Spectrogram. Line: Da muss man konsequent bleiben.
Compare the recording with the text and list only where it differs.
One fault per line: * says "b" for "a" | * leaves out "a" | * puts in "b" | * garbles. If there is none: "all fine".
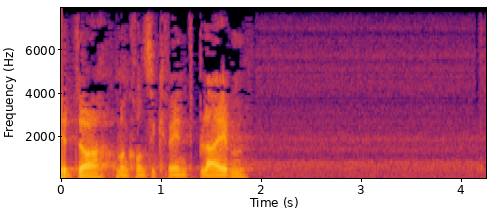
* leaves out "muss"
